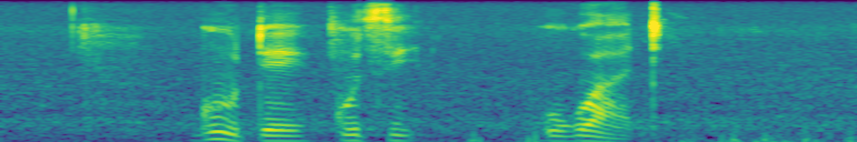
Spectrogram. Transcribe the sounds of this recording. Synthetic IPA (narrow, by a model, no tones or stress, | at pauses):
k̬ud̥ʱʼɛk̬ut͡sʰi | uk̬wa̰ːtʼi̥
